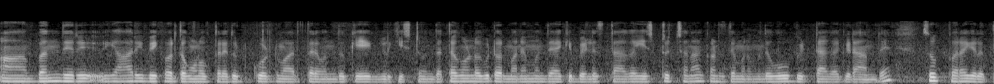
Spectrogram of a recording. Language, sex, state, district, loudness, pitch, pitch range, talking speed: Kannada, female, Karnataka, Dharwad, -18 LUFS, 130 Hz, 125-140 Hz, 185 wpm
